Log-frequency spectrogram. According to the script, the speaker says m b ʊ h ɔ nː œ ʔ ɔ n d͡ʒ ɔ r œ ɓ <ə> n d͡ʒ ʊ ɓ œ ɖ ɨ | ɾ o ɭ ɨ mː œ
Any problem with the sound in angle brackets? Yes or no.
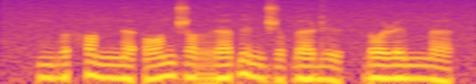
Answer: yes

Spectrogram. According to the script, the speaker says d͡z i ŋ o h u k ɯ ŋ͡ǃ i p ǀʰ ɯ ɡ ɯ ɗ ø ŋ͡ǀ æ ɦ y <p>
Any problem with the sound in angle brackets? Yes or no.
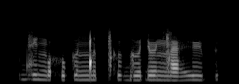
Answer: no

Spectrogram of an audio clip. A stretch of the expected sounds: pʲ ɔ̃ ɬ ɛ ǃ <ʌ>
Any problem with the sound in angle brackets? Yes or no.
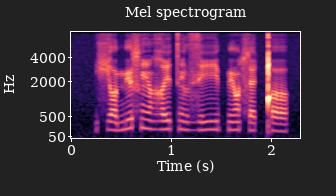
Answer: no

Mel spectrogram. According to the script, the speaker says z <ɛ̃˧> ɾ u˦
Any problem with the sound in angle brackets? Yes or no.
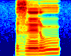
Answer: no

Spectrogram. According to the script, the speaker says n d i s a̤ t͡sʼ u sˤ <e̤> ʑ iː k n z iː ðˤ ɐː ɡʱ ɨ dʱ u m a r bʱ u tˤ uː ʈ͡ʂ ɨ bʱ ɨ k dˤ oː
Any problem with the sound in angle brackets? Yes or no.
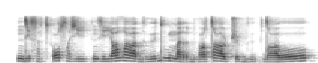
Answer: no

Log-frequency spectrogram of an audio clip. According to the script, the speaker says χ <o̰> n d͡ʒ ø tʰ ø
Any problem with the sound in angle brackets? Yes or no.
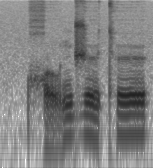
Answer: no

